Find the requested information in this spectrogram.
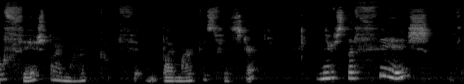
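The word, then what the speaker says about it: Pfister: the name of Marcus Fister so it's p f i s t r but the p is silent English is such a weird language so it's Marcus um Fister wrote the the rainbow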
